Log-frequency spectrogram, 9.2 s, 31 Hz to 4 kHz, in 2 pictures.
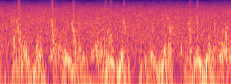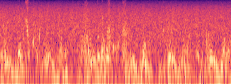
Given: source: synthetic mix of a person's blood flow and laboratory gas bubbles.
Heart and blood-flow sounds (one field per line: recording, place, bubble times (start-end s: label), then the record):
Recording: Doppler ultrasound of blood flow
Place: precordium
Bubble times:
0.17-0.58 s: bubbles
0.69-0.88 s: bubbles
0.98-1.36 s: bubbles
1.41-1.60 s: bubbles
1.79-2.31 s: bubbles
2.44-2.58 s: bubbles
2.75-2.79 s: bubbles
3.30-3.67 s: bubbles
3.74-3.88 s: bubbles
3.92-4.02 s: bubbles
4.26-4.81 s: bubbles
4.96-5.44 s: bubbles
6.10-6.53 s: bubbles
6.57-7.01 s: bubbles
7.05-7.20 s: bubbles
7.87-8.10 s: bubbles
8.54-8.63 s: bubbles
8.72-8.87 s: bubbles
From the record:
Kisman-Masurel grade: 243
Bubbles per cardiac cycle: several, 3 to 8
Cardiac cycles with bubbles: 100%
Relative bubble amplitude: loud (0.450 to 0.775)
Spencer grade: 3 (all of the cardiac periods contain showers or single bubble signals, but not dominating or overriding the cardiac motion signals)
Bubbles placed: anywhere in the cardiac cycle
